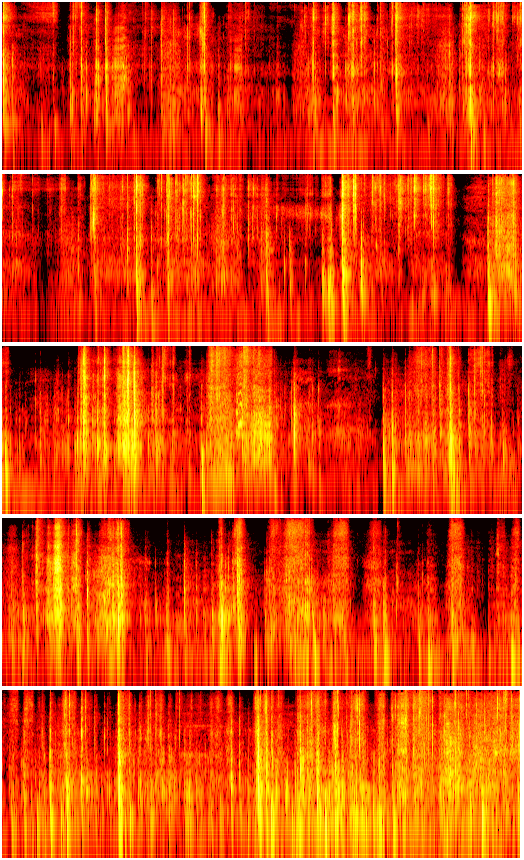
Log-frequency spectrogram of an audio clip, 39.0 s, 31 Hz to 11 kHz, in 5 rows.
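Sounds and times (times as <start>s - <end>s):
packaging rustling and tearing: 0.1s - 14.6s, 31.5s - 38.9s.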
